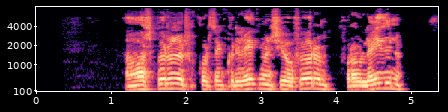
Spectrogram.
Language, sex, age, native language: Icelandic, male, 50-59, Icelandic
